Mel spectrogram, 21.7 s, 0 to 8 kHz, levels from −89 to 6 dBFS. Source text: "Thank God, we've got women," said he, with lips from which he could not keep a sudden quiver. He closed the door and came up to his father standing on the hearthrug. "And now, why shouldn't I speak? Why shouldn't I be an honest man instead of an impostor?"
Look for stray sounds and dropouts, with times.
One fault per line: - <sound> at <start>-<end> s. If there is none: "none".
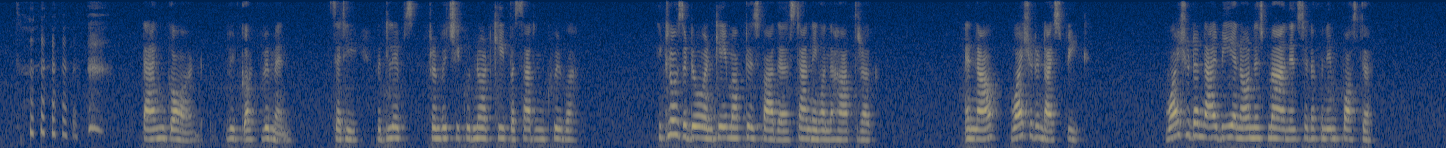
- laugh at 0.2-1.7 s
